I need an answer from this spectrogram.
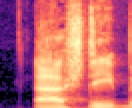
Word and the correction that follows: Arshdeep: Baines. – Yeah, Arshdeep.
